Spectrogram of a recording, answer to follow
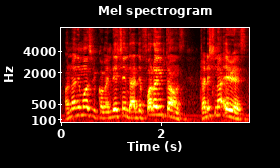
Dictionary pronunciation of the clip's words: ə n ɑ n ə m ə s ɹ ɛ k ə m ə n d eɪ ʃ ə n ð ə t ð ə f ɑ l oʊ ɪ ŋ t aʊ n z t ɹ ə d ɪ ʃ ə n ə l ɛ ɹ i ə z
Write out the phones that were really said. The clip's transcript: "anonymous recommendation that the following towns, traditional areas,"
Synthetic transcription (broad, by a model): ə n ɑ n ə m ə s ɹ ɛ k ə m ə n d eɪ ʃ ə n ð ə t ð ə f ɑ l oʊ ɪ ŋ t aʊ n s t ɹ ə d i ʃ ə n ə l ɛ ɹ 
